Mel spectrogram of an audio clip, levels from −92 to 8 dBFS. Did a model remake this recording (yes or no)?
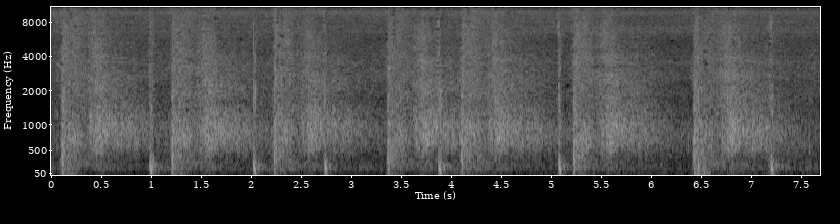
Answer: no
